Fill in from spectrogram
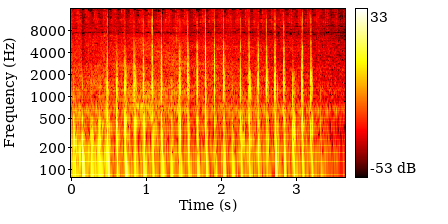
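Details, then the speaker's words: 2002 Toyota Camry Altise, check engine light on, exhaust at idle: steady, rapid 't' puffing beat from one misfiring cylinder, failed ignition coil; misfire exhaust puffing. "I will also show you the exhaust on the car and if your exhaust has this t sound you most likely have the same issue as"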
